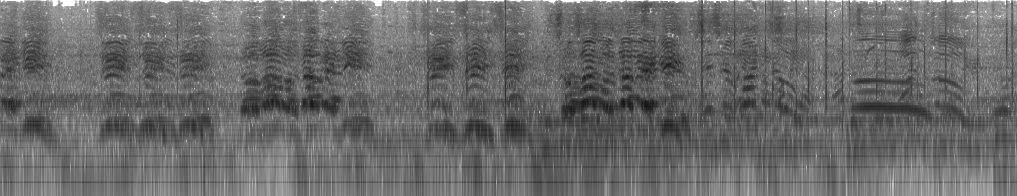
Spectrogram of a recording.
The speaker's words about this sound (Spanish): Aplauden los aficionados españoles a los que tenemos aquí. ¡Qué alegría!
